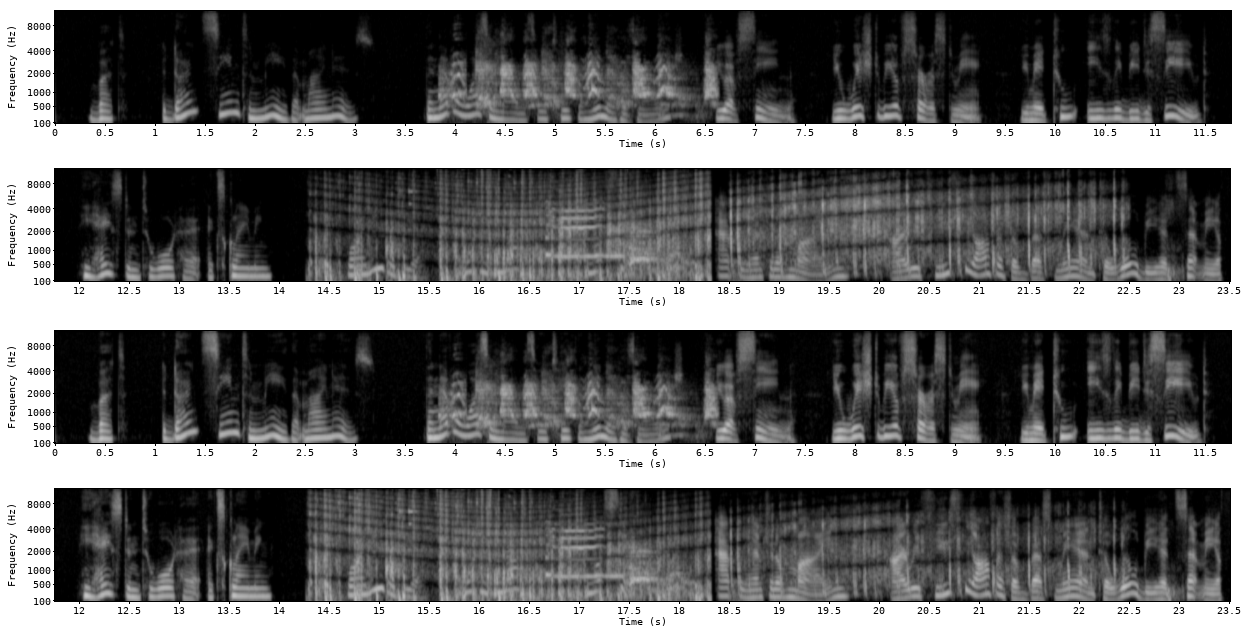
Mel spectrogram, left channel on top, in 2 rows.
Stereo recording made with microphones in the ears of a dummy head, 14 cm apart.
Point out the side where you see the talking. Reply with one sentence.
You can hear the talking on the right.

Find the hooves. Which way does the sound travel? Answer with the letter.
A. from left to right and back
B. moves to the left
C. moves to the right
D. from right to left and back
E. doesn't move
B.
